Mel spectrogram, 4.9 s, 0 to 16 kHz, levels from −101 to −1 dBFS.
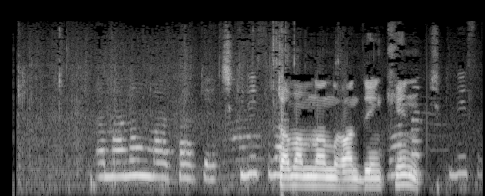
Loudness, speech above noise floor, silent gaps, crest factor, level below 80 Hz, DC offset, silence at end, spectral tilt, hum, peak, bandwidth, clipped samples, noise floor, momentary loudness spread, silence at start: -19 LUFS; 27 dB; none; 20 dB; -60 dBFS; under 0.1%; 0.2 s; -6.5 dB/octave; none; 0 dBFS; 10 kHz; under 0.1%; -46 dBFS; 16 LU; 0.95 s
